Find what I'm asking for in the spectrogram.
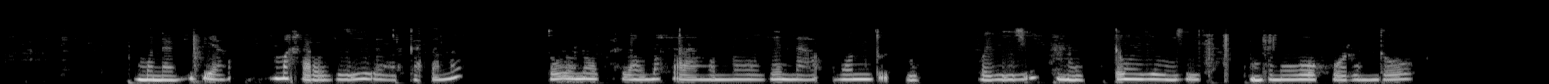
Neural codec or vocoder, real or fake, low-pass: none; real; 5.4 kHz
